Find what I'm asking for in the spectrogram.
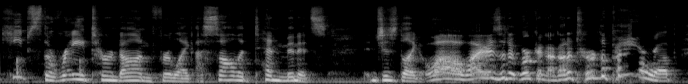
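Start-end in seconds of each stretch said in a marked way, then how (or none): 4.2-6.8 high-pitched imitation of frantic screaming; mock panicked yell. Retelling the villain fumbling his ray, mock screaming. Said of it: "like, screaming while he does it".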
